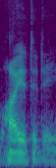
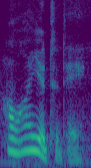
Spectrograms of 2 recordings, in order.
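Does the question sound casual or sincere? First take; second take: casual; sincere. First: It is asked quickly, as a routine greeting. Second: It is asked warmly, with real interest.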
